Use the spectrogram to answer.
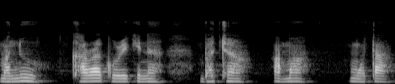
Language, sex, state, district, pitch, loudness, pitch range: Nagamese, male, Nagaland, Kohima, 140 Hz, -21 LUFS, 135-145 Hz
